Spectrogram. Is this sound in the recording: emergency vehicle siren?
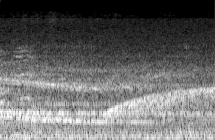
yes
